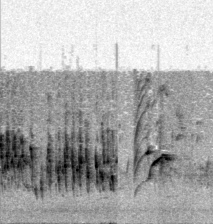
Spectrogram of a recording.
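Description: A common chaffinch sings a bright, high trill of quick repeated notes running down the scale, then a brief flourish at the end. A low wind-like rumble sits underneath.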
